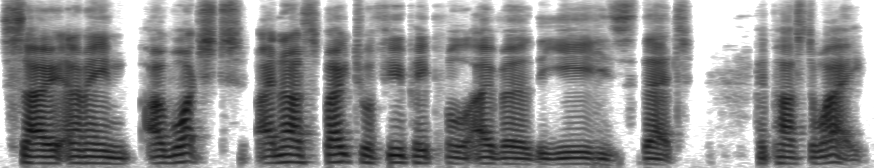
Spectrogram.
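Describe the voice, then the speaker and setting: A man's voice: on the low side, steady tone, measured pace, sharp tone, dry recording. An Australian man, a film director, answering interview questions in a candid, rambling way and acting out the people in his stories. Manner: candid, rambling storyteller who acts out quoted people. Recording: dull lo-fi dry recording.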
